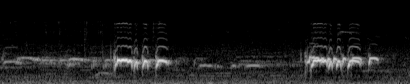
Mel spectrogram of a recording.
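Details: Zebra dove, local bird noted for a strong voice, used as a lure to stir other doves into answering; two loud stuttered coo phrases about two seconds apart, linked by faint trailing coos.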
